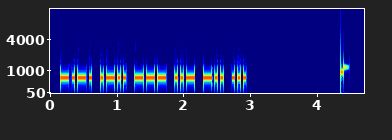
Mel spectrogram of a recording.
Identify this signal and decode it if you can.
Morse code, heard as a keyed tone, about 28 wpm, 700 Hz. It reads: CLOUDS
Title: Practice QSO - Exchange 2 - Info - 28wpm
